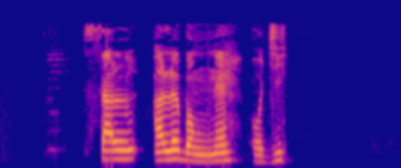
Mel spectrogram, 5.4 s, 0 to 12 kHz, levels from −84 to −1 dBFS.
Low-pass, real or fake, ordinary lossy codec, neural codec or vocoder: 7.2 kHz; real; MP3, 48 kbps; none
